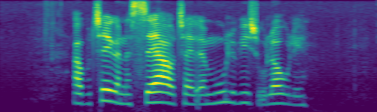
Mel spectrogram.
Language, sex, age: Danish, female, 24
